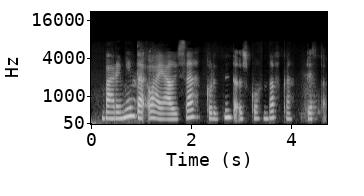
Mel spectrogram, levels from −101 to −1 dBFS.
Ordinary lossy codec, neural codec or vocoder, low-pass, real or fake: none; codec, 16 kHz, 1 kbps, X-Codec, WavLM features, trained on Multilingual LibriSpeech; none; fake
